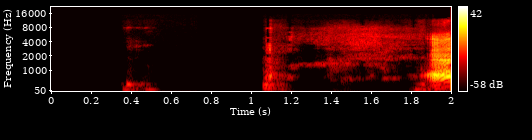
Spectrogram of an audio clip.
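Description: A pause in a man's speech, broken by two brief soft low thumps, then his speech resumes near the end.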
